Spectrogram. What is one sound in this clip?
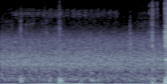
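A knife chops through a carrot on a wooden board.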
